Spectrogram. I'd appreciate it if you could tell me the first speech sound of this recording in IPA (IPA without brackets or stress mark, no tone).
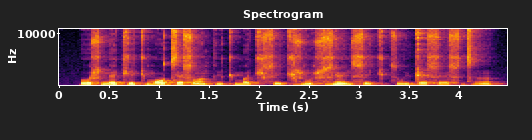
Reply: o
